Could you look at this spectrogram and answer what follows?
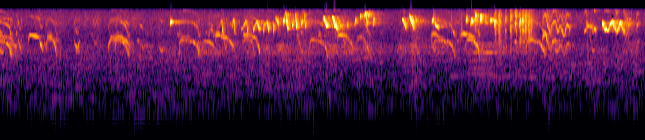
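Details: Singing caller European goldfinch: fast, tinkling high twitters and slurred chirps run together in an uneven stream, soft and slightly distant.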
